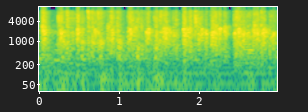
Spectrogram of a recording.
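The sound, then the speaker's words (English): A loud, steady burst of applause from a crowd of people, greeting news that the Gopher women's ice hockey team won its 7th national title. Dense crackling claps run without pause for a few seconds, with no voices standing out. “That got a round of applause.”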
